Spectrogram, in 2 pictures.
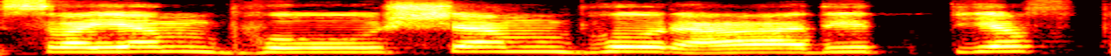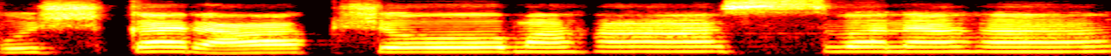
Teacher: రాదిత్యఫ్, ఎఫ్ అని ఎందుకు వచ్చింది? పా ముందు విసర్గ కాబట్టి ఎఫ్ వచ్చింది. మరి ఆ పాని వెడగొట్టేసినప్పుడు ఇక్కడ ఎఫ్ రాదే, కాబట్టి కలిపే చదవాలి.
